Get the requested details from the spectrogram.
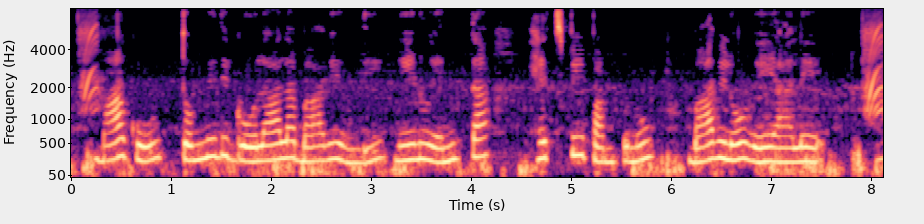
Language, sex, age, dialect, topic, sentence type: Telugu, female, 18-24, Telangana, agriculture, question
